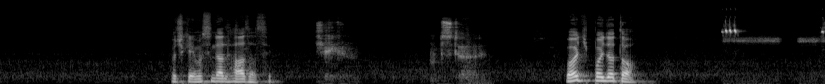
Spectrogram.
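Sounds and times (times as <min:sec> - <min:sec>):
speech: 0:01.7 - 0:03.5, 0:05.6 - 0:06.5
cricket chirping in short trilling bursts: 0:07.2 - 0:08.2.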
